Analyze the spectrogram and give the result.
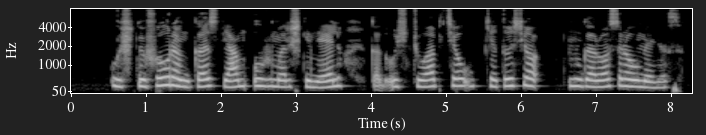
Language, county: Lithuanian, Vilnius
